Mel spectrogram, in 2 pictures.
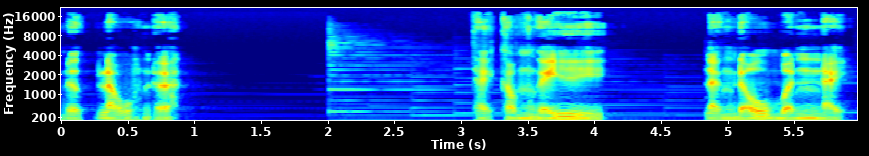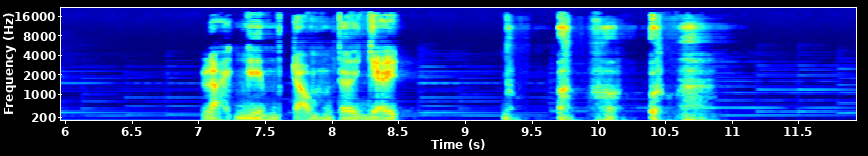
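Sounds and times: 
speech: 0.0 - 1.0, 3.1 - 4.2, 4.8 - 6.0, 7.0 - 8.6, 9.3 - 10.9
gravely ill old man coughing hoarsely: 9.3 - 11.1.

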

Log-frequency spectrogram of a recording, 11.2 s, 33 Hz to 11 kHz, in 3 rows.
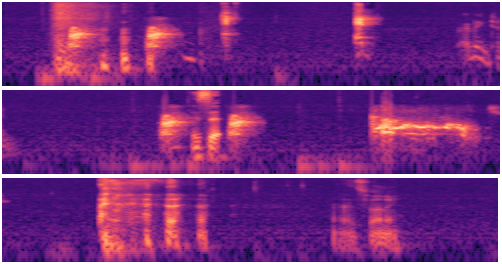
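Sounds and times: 
laughter: 0.4 - 1.1, 8.2 - 9.1
dog barking: 0.5 - 1.4, 4.9 - 5.7, 6.5 - 7.3
dog yelping: 0.5 - 1.8, 4.9 - 5.7, 6.5 - 7.5
speech: 5.2 - 5.7, 8.7 - 9.0.

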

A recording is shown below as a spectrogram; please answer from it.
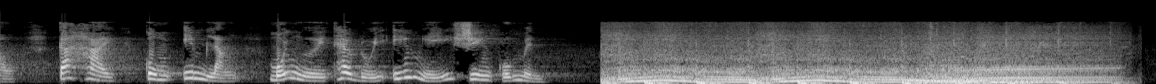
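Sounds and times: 
speech: 0.0 - 5.6
engines of a convoy of cars driving along the roads of Vientiane: 6.0 - 11.4.

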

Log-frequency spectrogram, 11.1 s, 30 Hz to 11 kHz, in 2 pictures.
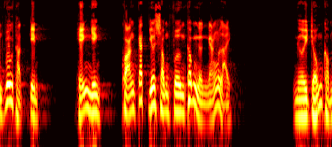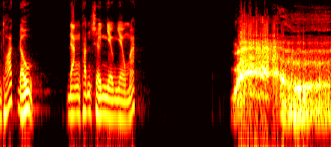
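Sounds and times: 
speech: 0.0 - 4.0, 4.9 - 7.9, 9.4 - 11.0
six-legged beast roaring excitedly: 9.4 - 11.0.

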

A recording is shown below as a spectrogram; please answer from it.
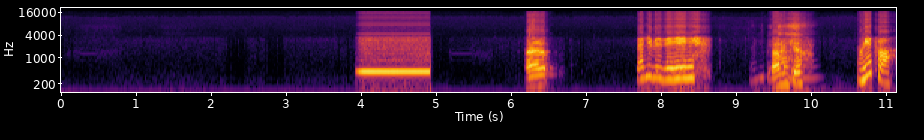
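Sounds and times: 
telephone ringback tone as a call is placed: 4.0 - 5.4
speech: 7.7 - 8.7, 9.4 - 10.1, 10.6 - 11.1.

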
